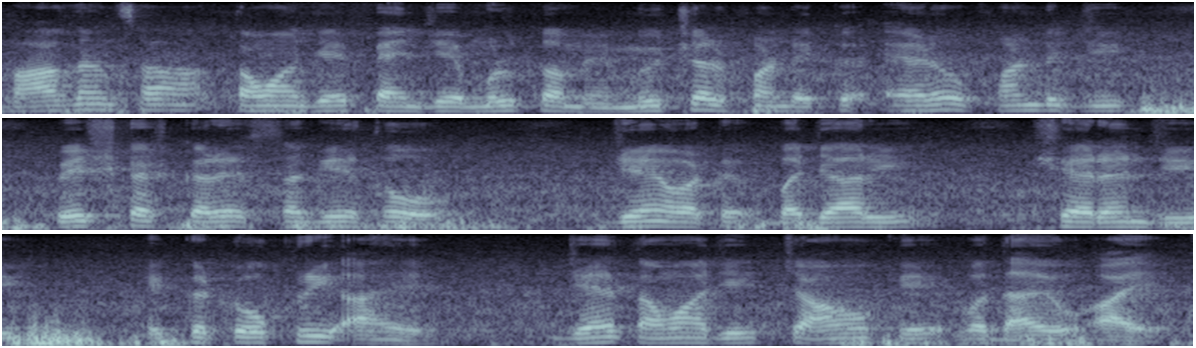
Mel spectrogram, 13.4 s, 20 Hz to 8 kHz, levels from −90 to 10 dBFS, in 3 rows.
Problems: constant background noise, echo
